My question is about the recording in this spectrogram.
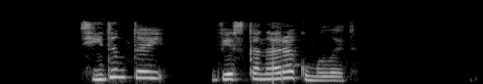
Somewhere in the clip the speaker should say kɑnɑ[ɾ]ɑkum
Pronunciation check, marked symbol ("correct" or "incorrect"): correct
